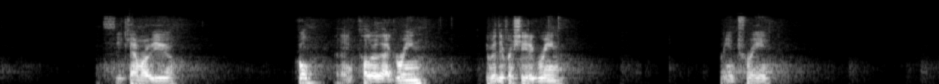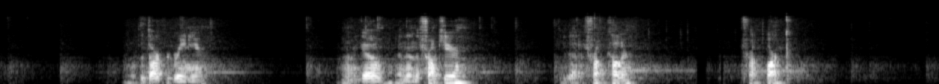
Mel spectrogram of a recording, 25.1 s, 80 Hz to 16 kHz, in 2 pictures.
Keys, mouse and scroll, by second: 0.0 middle click, 0.5-1.2 scroll down 4, 1.6 KP_0, 2.7 scroll down 1, 5.9 click, 7.9 click, 9.3 e, 11.0 e, 13.8 click, 17.4 click, 19.3 click, 24.5 click.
